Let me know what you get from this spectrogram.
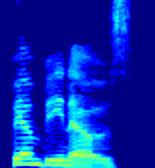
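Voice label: "bambinos", British English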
